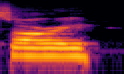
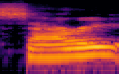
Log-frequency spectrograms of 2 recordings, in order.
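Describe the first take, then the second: First: "sorry" with an "or" sound, like story; Canadian "sorry". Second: "sorry" with an open front vowel, like sari; American "sorry". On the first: Shown as a demonstration. Quoting how [name] says it, "sorry" said "sore-ee". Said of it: "He says". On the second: Acted. Imagined Americans correcting [name], "sorry" said "sah-ree". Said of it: "You don't see Americans being like".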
